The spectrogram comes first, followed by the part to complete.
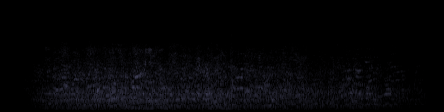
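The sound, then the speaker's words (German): Steady murmur of many overlapping voices in a company canteen, fading in and holding at a constant moderate level before fading out; no single speaker stands out. “Ein Dialog, wie er vielleicht jeden Tag in einem Unternehmen, zum Beispiel in der Betriebskantine, geführt wird.”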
